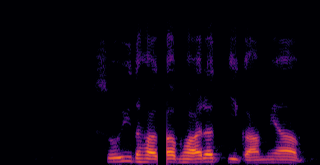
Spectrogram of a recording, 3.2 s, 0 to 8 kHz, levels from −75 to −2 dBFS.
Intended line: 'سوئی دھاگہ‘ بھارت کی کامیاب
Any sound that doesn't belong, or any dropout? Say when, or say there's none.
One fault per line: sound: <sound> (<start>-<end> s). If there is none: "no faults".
sound: dropout (1.6-1.7 s)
